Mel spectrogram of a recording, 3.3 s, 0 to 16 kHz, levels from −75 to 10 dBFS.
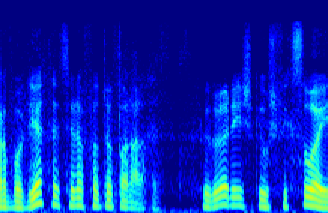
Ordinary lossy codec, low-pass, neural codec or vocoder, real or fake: MP3, 48 kbps; 10.8 kHz; codec, 16 kHz in and 24 kHz out, 0.9 kbps, LongCat-Audio-Codec, four codebook decoder; fake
